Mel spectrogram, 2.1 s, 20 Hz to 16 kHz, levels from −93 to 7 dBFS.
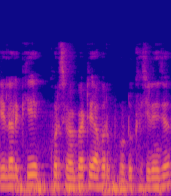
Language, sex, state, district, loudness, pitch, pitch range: Garhwali, male, Uttarakhand, Tehri Garhwal, -26 LUFS, 145 Hz, 135-150 Hz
